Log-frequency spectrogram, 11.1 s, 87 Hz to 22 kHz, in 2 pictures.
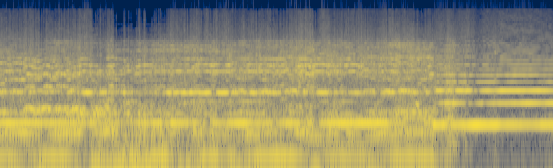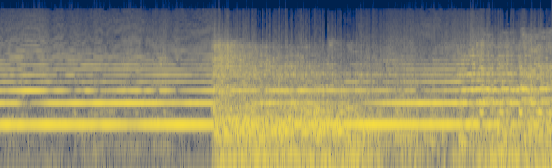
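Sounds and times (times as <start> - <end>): long-held wind instrument note: 0.0 - 11.0
rough low drone: 0.0 - 11.0.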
